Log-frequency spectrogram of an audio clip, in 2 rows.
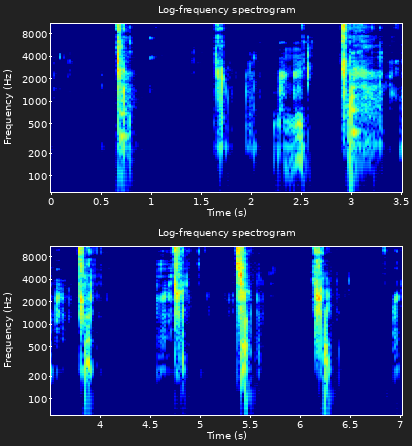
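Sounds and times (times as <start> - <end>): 
chewing and eating sounds: 0.7 - 0.9, 1.6 - 6.4.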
